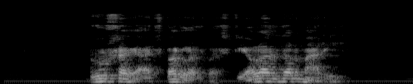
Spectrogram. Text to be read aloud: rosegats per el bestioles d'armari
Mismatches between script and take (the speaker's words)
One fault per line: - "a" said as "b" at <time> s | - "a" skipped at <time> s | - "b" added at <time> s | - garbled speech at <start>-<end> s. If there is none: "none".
- "el" said as "les" at 1.9 s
